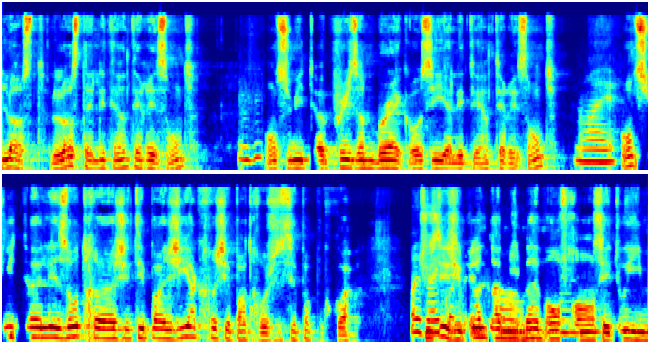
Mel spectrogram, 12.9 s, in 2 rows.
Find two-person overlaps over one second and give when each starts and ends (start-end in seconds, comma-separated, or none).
10.6-12.3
